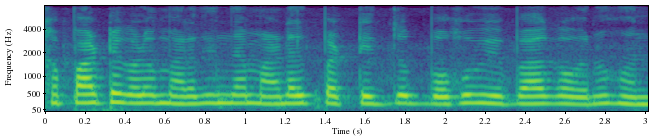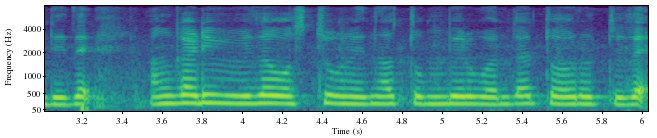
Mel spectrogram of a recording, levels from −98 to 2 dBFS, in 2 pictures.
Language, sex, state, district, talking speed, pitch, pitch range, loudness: Kannada, female, Karnataka, Bangalore, 110 wpm, 220 Hz, 215-230 Hz, -15 LUFS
